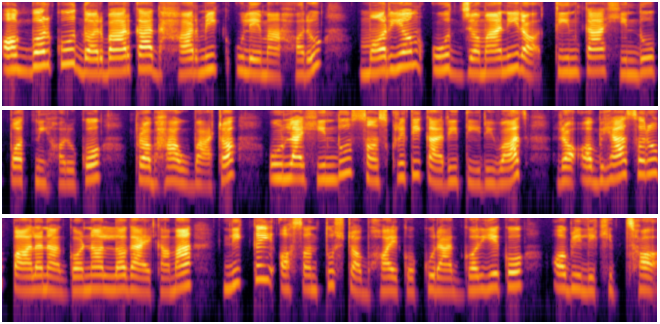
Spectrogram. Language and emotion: Nepali, neutral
